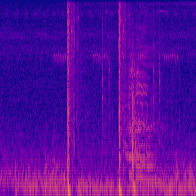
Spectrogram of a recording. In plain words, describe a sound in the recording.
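A rifle fires two sharp, loud shots.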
